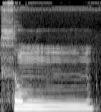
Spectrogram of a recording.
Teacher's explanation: میم کے اوپر یہ شد ہونا، تو اس کو یہ کرتے ہیں غنہ کرتے ہیں، ٹھیک ہے، میم کی آواز کو تھوڑا کھینچ کر پڑھتے ہیں۔ ثم، میم زبر ما، ثم، ٹھیک ہے، وقفاً پڑھیں، وقفاً ثم، ابھی وقفاً میں میم پہ کیا ہوگا، غنہ ہوگا، ٹھیک ہے، میم پہ غنہ ہوگا وقفاً میں بھی، ثم، صرف زبر نہیں پڑھیں گے۔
